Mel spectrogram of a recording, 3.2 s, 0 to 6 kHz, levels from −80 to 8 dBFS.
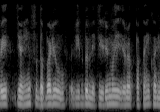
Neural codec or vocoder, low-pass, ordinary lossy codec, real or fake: autoencoder, 22.05 kHz, a latent of 192 numbers a frame, VITS, trained on one speaker; 5.4 kHz; MP3, 24 kbps; fake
